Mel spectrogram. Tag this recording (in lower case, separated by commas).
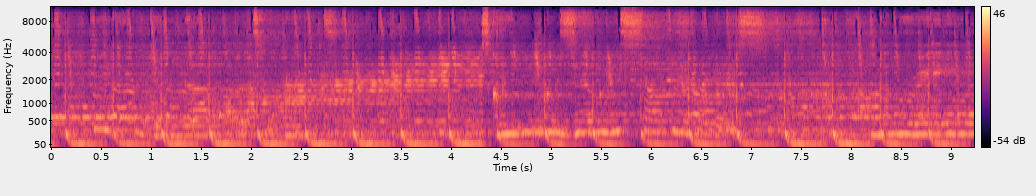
music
